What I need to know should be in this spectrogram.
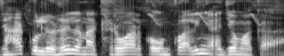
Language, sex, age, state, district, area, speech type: Santali, male, 45-60, Jharkhand, Bokaro, rural, spontaneous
